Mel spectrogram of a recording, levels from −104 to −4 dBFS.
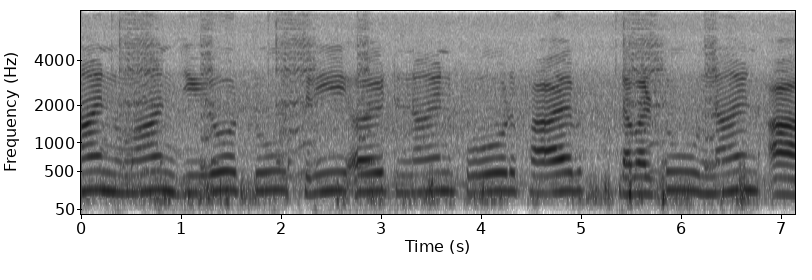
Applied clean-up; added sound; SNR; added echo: none; Fart; 14 dB; none.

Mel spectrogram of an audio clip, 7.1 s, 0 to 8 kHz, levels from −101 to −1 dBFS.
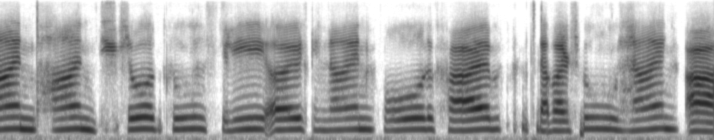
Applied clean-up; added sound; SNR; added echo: neural diffusion model UNIVERSE++.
